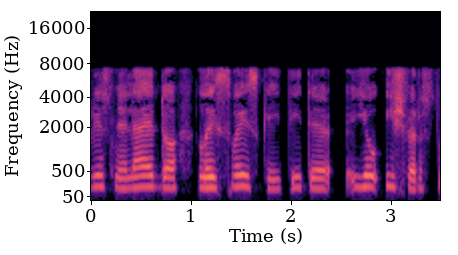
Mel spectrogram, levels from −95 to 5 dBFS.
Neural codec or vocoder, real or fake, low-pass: none; real; 7.2 kHz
